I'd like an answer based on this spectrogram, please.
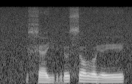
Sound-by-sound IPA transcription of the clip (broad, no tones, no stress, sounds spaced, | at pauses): x æ j r ɵ s œ lˠ j e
